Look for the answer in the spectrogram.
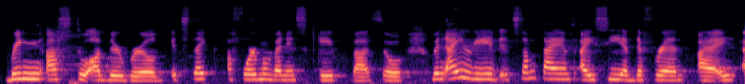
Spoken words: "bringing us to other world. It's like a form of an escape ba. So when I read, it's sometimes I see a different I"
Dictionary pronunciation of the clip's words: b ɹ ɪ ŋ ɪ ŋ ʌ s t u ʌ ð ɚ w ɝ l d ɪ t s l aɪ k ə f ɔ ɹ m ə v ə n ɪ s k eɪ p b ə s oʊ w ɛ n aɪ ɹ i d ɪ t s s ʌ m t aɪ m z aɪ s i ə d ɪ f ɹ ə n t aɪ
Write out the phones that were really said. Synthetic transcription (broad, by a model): b ɹ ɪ ŋ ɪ ŋ ʌ s t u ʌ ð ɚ w ɝ l d ɪ t s l aɪ k ə f ɔ ɹ m ə v ə n ɪ s k eɪ p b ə s oʊ w ɛ n aɪ ɹ i d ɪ t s s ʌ m t aɪ m s aɪ s i ə d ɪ f ɹ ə n t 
